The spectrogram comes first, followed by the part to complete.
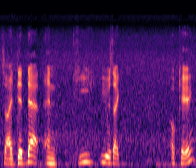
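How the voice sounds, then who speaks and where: A man in his fifties, a rapper and guest on a casual roundtable, telling lively stories and mimicking sounds and voices. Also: mid-range voice, a little slow, a little hiss or hum.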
